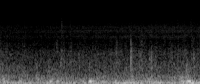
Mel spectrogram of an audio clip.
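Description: A low, steady rumble with no clear pitch, sitting under a faint hiss.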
